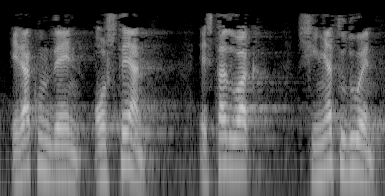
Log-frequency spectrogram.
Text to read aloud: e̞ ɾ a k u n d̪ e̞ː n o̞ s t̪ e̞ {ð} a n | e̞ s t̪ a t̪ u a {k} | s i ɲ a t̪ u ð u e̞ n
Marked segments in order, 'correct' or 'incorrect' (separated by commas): incorrect, correct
